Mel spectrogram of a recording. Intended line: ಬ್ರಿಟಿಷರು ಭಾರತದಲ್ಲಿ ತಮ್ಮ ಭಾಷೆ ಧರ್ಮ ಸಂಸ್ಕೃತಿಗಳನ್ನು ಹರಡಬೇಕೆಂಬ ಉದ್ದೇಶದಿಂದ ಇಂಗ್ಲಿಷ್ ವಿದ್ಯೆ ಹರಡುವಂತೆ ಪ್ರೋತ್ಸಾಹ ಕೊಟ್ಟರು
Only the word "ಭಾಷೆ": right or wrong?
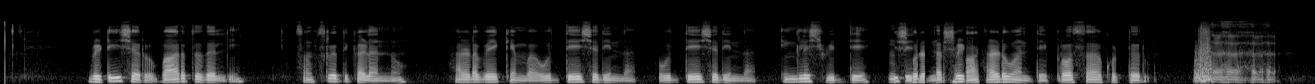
wrong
